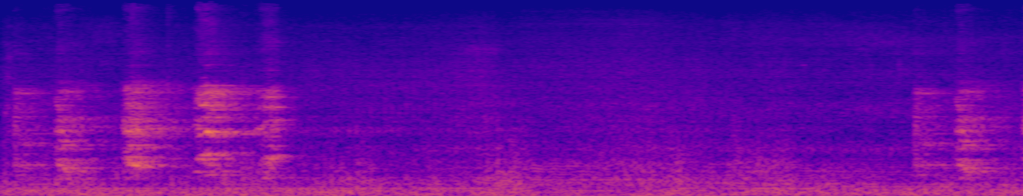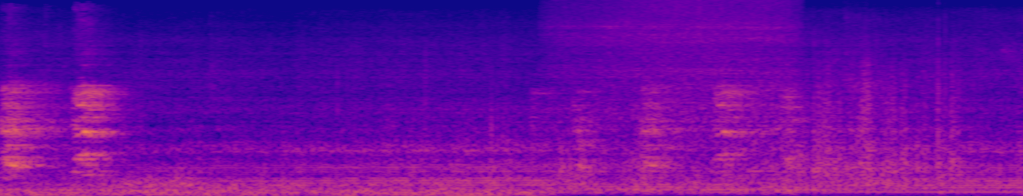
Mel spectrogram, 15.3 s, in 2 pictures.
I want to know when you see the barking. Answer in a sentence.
You can hear the barking from 0.1 to 2.1 s, from 6.8 to 8.6 s and from 11.7 to 13.7 s.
